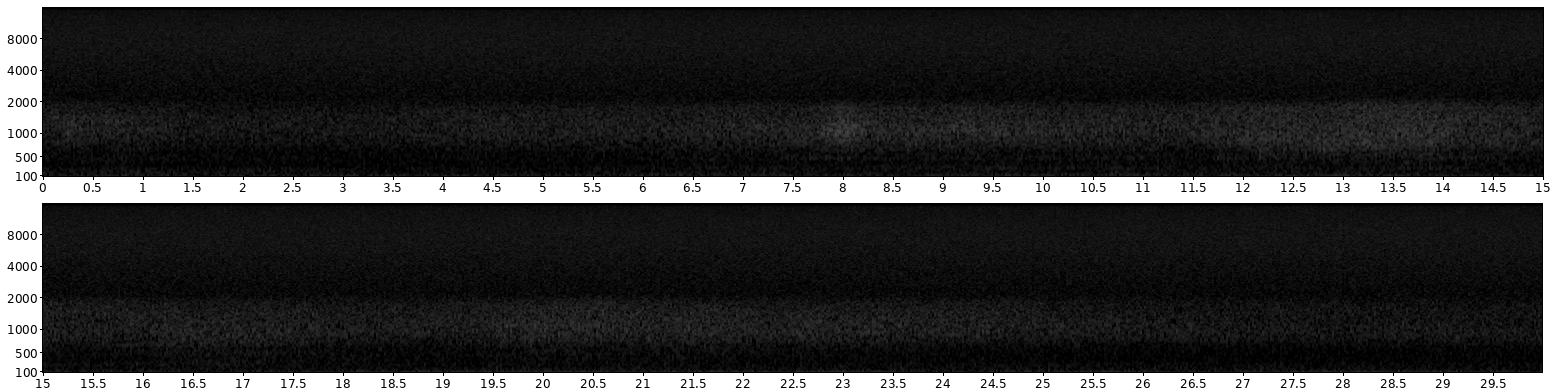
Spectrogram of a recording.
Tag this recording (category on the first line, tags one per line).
Soundscapes > Nature
soundscape
meadow
raspberry-pi
phenological-recording
field-recording
natural-soundscape
nature
alice-holt-forest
